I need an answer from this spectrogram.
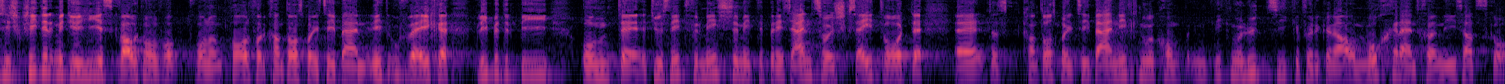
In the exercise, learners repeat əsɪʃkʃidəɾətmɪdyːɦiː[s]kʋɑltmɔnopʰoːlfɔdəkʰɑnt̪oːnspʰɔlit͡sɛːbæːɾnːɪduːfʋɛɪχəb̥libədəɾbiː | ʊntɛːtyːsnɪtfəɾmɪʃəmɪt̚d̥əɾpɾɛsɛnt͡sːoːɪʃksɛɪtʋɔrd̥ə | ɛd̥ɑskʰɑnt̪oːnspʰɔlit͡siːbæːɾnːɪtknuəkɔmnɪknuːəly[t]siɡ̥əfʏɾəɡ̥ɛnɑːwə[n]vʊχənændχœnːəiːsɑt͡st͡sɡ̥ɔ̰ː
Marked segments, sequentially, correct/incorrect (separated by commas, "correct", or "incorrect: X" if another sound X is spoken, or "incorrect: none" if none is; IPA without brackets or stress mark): correct, correct, incorrect: m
